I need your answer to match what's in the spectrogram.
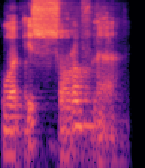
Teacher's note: zal ketemu sad, ini boleh idgham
